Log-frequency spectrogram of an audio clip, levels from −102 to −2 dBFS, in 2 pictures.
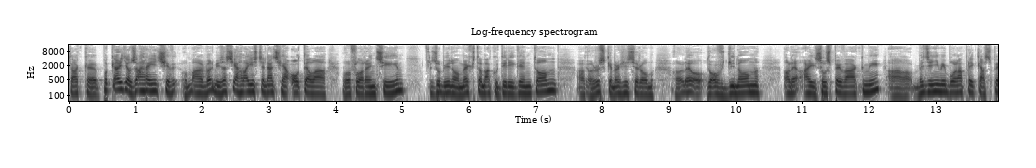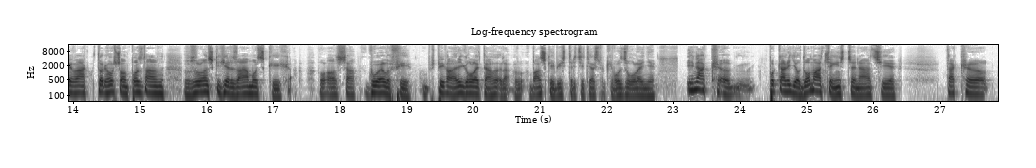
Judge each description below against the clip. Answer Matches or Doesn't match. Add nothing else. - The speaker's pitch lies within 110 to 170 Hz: Matches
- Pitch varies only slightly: Doesn't match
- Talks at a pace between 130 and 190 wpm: Doesn't match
